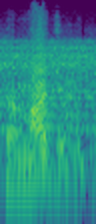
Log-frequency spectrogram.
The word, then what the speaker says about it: curmudgeon: the curmudgeon rock report curmudgeon rhymes with bludgeon rock gods do it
